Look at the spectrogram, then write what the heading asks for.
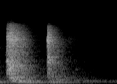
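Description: A door creaks open just a crack in a radio drama: two soft, breathy bursts about a third of a second apart over a low steady hum, fading into quiet.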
